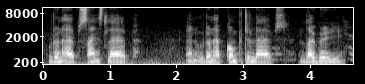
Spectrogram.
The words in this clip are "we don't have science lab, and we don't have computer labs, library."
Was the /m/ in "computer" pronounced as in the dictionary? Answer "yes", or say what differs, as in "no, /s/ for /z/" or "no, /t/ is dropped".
yes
